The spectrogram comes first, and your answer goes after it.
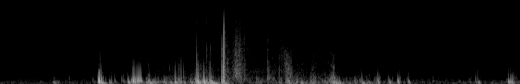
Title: Stomach growl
